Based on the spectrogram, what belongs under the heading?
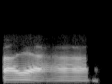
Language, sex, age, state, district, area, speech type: Malayalam, male, 60+, Kerala, Wayanad, rural, conversation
